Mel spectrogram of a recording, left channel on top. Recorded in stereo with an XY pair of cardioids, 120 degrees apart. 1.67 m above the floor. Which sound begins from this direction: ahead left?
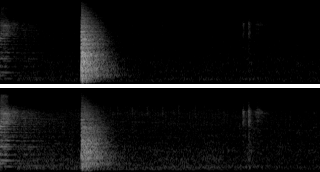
A clap, at 0.8 s.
